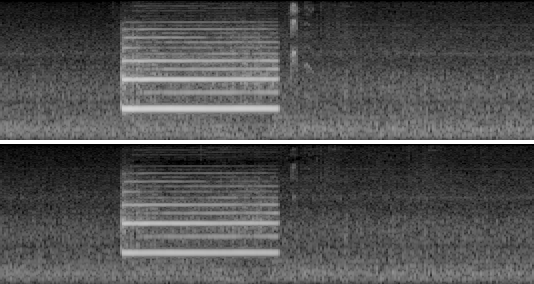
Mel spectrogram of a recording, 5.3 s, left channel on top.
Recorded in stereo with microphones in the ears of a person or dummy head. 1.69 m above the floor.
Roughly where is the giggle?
I don't hear a giggle.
